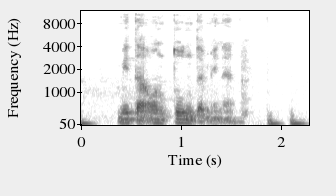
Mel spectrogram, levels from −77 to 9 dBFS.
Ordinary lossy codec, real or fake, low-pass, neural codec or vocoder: Opus, 32 kbps; real; 10.8 kHz; none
